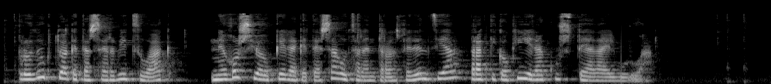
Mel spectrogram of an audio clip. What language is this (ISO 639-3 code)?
eus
